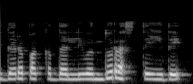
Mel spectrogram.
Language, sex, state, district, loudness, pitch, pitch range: Kannada, female, Karnataka, Bidar, -16 LUFS, 255 Hz, 245-280 Hz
